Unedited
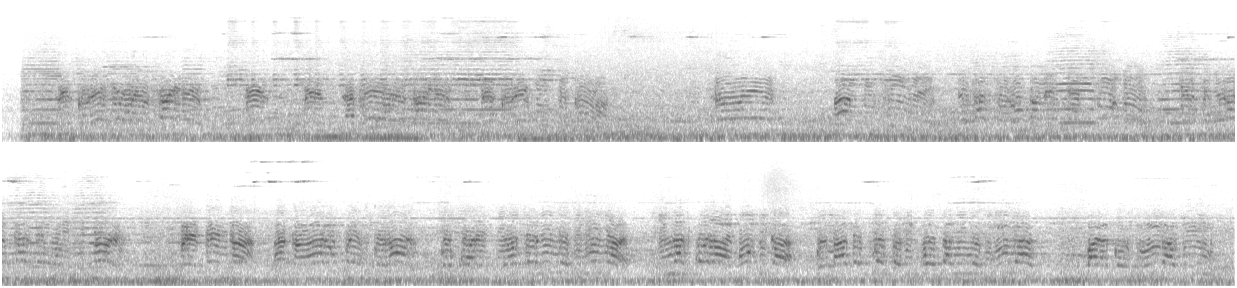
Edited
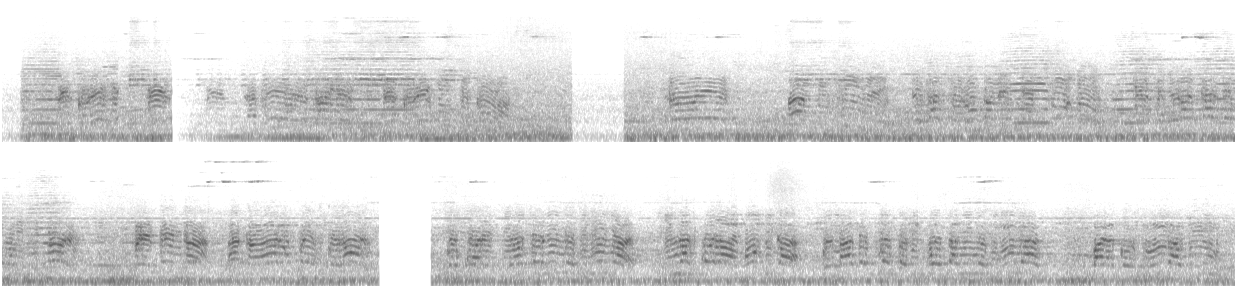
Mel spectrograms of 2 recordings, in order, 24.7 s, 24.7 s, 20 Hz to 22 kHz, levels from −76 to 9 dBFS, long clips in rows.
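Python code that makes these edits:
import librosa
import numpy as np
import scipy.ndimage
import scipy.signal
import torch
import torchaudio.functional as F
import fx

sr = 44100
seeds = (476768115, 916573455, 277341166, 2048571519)

y = fx.edit(x, sr, fx.cut(start_s=1.16, length_s=0.98),
    fx.fade_in_span(start_s=2.68, length_s=1.75),
    fx.insert_room_tone(at_s=6.68, length_s=0.52),
    fx.insert_silence(at_s=16.56, length_s=0.52), tone=tone)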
